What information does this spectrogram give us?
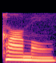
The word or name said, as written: caramel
